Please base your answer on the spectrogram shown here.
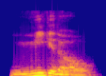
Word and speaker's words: Migdol: onde ela morou, Magdala, ou na pronúncia hebraica, migdol, que significa torre.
